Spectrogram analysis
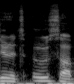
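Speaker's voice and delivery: plain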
